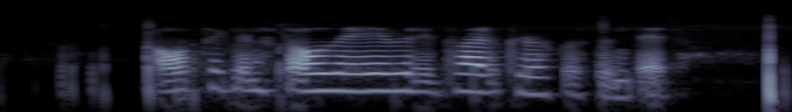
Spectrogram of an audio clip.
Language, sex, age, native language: Icelandic, female, 40-49, Icelandic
